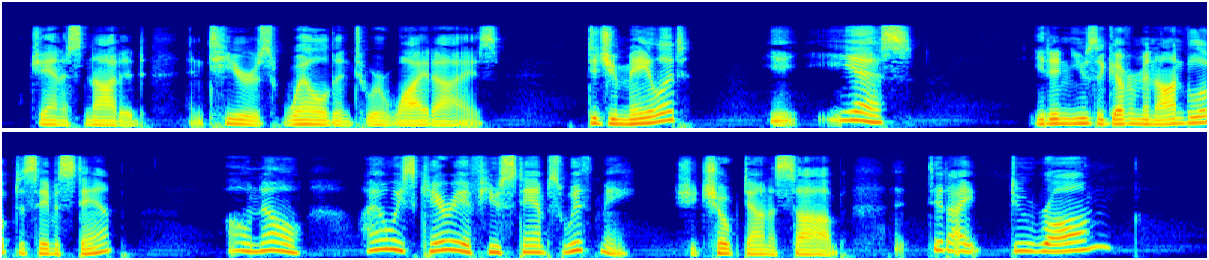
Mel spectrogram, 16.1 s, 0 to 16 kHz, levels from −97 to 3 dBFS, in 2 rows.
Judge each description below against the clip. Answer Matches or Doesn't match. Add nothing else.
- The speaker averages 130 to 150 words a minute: Doesn't match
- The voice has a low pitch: Doesn't match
